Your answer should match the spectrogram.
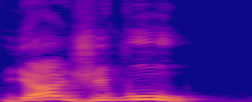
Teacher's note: So, here u is stressed.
